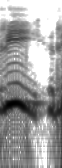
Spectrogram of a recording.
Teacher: अब री का होता है मूर्धन्य या मूर्धा से।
